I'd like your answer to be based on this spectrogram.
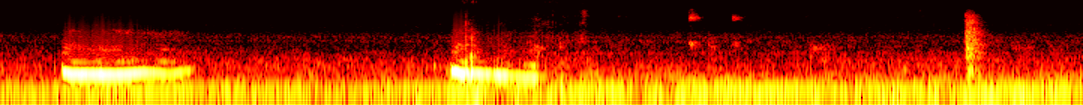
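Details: A sleeping fluffy mixed-breed male rescue cat heard from overhead, making drawn-out, whistly 'puu' tones several seconds apart in a quiet room: soft, tonal, funny-sounding snoring.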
